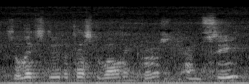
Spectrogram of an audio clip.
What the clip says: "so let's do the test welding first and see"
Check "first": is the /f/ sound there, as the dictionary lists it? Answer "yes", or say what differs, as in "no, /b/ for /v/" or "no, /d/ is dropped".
no, /p/ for /f/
